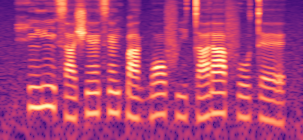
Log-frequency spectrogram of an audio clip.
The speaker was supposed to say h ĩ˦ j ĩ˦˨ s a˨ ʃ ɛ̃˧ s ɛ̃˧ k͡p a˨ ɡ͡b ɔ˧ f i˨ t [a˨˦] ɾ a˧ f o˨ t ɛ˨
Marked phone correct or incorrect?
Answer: correct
